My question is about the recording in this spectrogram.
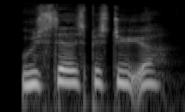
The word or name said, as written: udstedsbestyrer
